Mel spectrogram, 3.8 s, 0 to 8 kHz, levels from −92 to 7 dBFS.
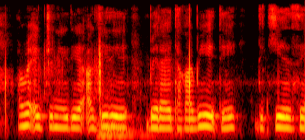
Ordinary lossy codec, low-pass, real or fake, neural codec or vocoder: MP3, 48 kbps; 7.2 kHz; real; none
